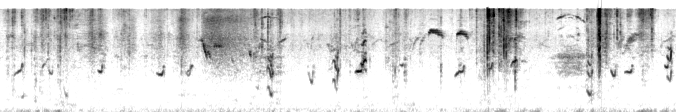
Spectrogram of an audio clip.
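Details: Grey francolin chicks from Pakistan, feeding and playing, give short, thin upslurred peeps scattered irregularly through the clip, with clicking and rustling noises between them and a low steady hum beneath.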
